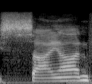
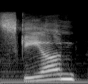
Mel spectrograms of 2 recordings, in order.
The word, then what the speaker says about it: Scion: And look, I've heard people pronounce it Scion, but it's spelled like my car, so I'm saying Scion.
